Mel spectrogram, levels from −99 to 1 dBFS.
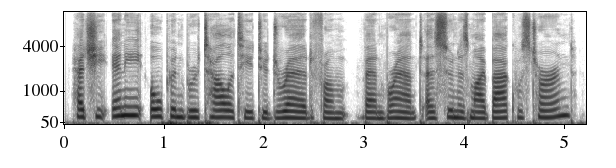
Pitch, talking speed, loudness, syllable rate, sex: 200 Hz, 195 wpm, -19 LUFS, 4.8 syllables/s, female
